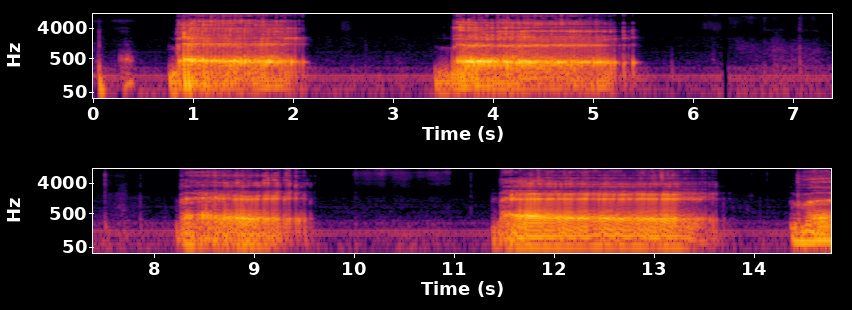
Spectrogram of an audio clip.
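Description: Five long, loud, resonant belches, each one to two seconds, separated by silence; ordinary burping.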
